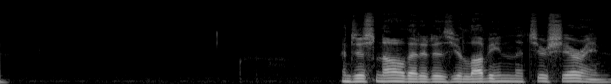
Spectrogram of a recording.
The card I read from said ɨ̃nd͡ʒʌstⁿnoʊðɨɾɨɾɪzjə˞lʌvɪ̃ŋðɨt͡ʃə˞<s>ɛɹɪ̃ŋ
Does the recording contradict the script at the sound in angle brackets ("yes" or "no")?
yes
